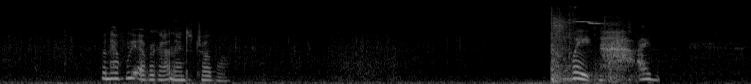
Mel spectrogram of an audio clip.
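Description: A young woman speaks softly and warmly, close by.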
